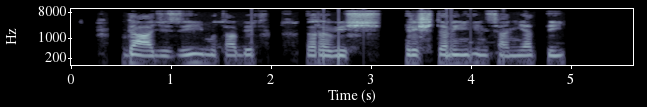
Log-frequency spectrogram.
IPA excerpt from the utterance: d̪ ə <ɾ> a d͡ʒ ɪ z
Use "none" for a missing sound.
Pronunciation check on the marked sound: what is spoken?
none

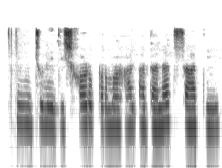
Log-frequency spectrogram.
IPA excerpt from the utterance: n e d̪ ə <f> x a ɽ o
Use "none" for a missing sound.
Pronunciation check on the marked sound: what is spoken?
ʃ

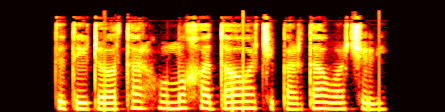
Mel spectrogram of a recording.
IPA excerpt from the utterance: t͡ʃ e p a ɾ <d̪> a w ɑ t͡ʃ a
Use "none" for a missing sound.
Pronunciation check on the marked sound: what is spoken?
d̪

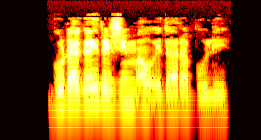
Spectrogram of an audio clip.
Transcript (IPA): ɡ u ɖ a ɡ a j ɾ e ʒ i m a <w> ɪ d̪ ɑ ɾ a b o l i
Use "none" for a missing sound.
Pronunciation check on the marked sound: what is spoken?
w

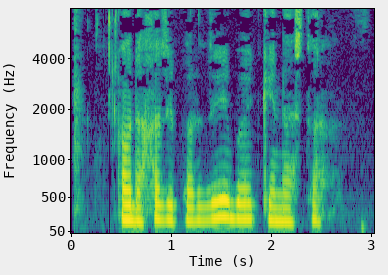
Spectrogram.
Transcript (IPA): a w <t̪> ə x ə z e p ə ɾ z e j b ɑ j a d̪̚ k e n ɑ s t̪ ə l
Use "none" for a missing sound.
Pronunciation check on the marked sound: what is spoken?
d̪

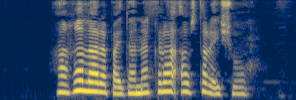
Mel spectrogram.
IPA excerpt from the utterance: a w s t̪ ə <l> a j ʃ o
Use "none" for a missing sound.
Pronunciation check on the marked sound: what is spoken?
ɽ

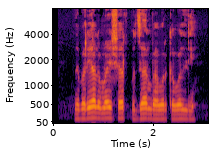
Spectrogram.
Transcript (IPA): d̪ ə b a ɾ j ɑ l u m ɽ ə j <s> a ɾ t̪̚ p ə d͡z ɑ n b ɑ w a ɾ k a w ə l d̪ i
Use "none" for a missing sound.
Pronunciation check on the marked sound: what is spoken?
ʃ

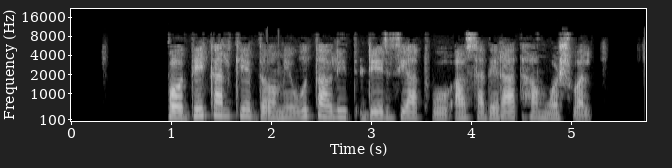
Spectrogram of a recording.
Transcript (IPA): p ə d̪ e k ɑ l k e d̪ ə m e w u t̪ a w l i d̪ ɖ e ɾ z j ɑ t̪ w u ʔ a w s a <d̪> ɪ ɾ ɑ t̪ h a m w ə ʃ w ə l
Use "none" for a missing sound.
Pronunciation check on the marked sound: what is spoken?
d̪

